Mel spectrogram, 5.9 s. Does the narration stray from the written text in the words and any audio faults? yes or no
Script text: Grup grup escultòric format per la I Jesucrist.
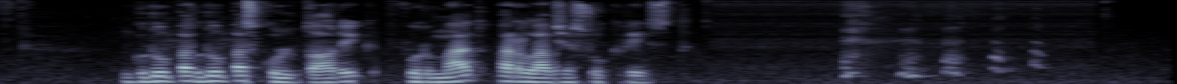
yes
